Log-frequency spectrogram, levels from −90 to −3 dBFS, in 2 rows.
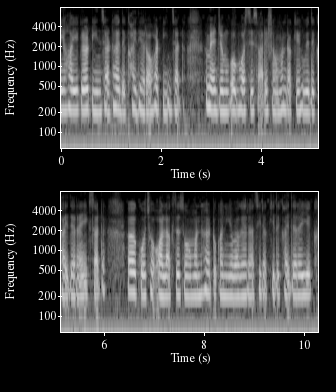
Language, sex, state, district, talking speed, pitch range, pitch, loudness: Hindi, female, Maharashtra, Sindhudurg, 205 wpm, 210-225 Hz, 215 Hz, -26 LUFS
